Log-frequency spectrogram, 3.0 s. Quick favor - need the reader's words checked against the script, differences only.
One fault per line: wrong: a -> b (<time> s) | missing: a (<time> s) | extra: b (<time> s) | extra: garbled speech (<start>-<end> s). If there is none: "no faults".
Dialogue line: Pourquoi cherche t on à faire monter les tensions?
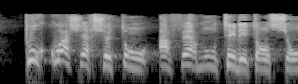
no faults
